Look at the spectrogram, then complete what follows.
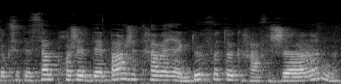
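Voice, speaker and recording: With a Swiss accent, a woman of fairly high pitch speaks at a moderate pace with ordinary pitch variation, amid audible room echo and noticeable background noise. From Switzerland. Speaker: author, former journalist. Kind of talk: book talk at a public event. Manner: hesitant, many fillers.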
